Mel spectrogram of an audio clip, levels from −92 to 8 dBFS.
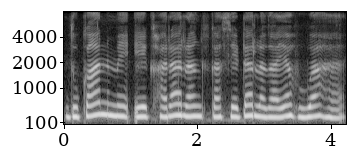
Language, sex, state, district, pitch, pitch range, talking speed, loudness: Hindi, female, Jharkhand, Palamu, 255 Hz, 245-275 Hz, 140 wpm, -11 LUFS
